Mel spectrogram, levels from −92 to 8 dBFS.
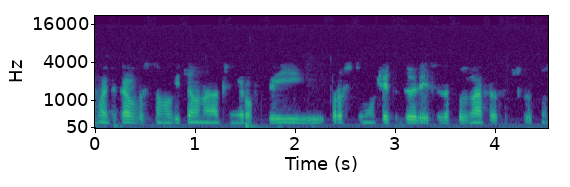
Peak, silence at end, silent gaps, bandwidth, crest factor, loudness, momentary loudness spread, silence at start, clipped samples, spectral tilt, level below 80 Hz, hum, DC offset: -8 dBFS; 0 s; none; 16.5 kHz; 22 dB; -29 LUFS; 9 LU; 0 s; under 0.1%; -7 dB/octave; -56 dBFS; none; under 0.1%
